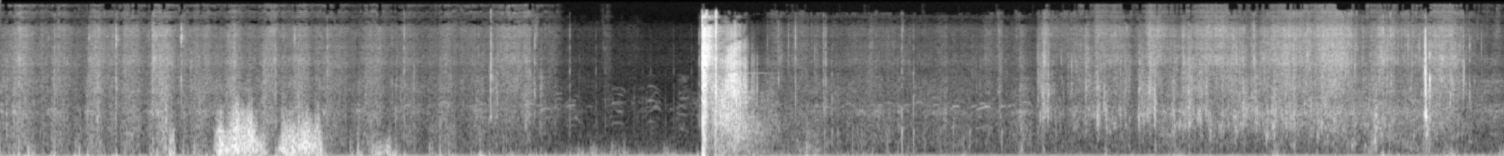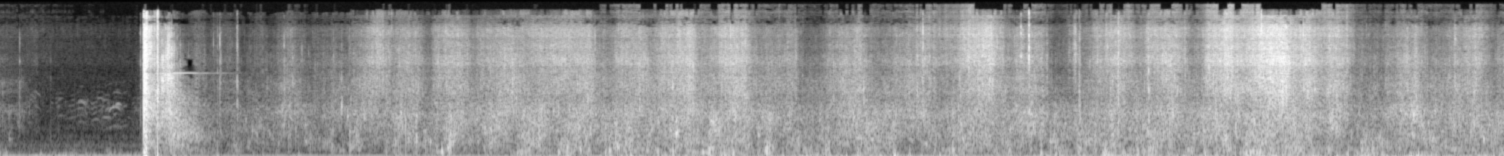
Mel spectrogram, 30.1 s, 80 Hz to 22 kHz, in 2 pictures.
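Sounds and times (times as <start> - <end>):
wind on microphone: 0.0 - 7.0, 10.8 - 16.2, 16.9 - 30.0
shotgun shot: 7.0 - 8.0, 16.4 - 17.4
geese honking: 7.8 - 30.0.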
